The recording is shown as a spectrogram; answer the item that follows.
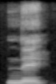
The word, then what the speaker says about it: nez: Ouais, d'accord, tenemos le visage de Nam, la bouche de Fatou, ça va, le nez, ok? On ne prononce pas Z.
